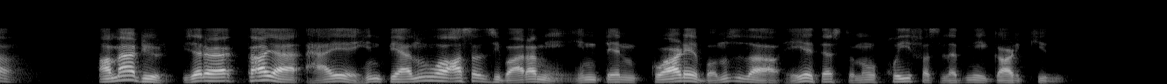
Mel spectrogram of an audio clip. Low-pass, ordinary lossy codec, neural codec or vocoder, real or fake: 5.4 kHz; Opus, 64 kbps; codec, 16 kHz, about 1 kbps, DyCAST, with the encoder's durations; fake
